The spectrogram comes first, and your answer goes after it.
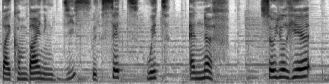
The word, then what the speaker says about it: huit: Huit. Here the H is silent, so we say huit.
